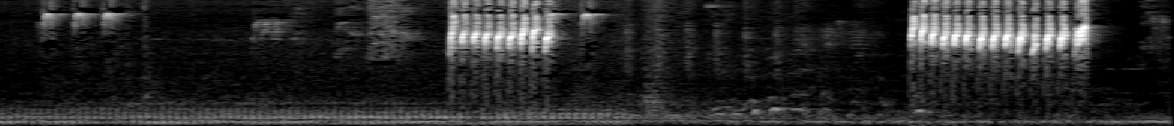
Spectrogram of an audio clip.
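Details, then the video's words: A Flamboyan bird in Tledekan Jati style, the song used as a lure to start cage birds singing: two loud, rapid, high, buzzy trills about three seconds apart, with soft chips and whistles between them. "Pancingan Burung Flamboyan | Tledekan Jati"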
